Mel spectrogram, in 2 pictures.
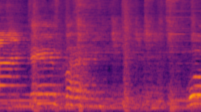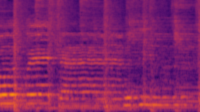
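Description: Small acoustic band playing live: strummed acoustic guitars under long held sung notes that slide into pitch.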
